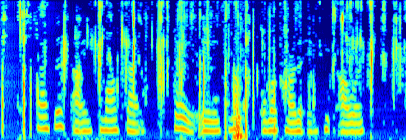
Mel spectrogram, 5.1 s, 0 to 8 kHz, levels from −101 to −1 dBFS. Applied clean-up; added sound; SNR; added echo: classical method spectral subtraction.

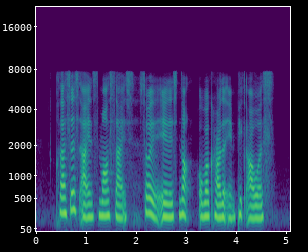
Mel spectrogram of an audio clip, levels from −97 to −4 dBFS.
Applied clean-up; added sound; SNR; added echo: none; none; none; none.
